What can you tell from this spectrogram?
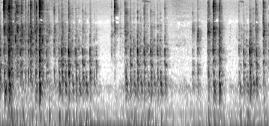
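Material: Plastic.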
